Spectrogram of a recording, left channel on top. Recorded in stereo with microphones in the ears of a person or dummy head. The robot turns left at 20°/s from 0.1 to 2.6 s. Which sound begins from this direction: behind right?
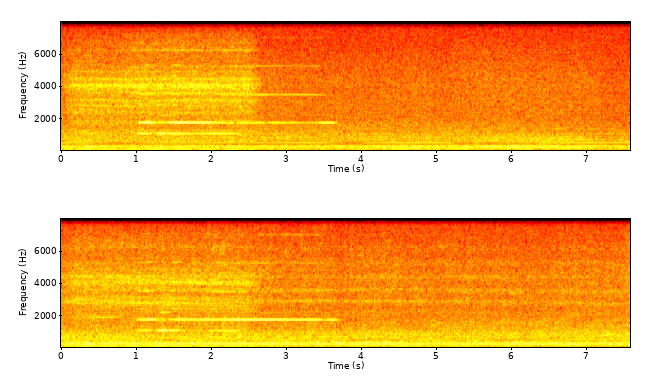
A flute, at 1.0 s.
